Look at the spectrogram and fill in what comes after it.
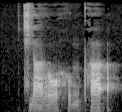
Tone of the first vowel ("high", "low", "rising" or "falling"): low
